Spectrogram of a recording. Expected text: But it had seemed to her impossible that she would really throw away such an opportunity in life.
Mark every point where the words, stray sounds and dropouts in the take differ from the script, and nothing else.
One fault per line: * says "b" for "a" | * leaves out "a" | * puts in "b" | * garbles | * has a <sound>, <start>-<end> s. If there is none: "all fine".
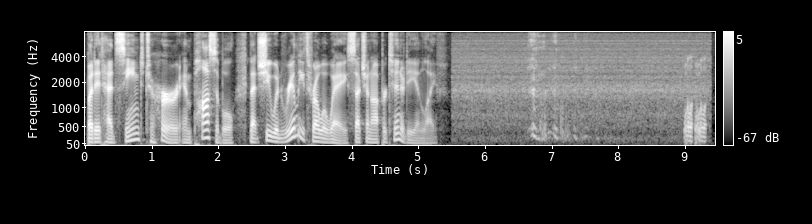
* has a cough, 6.6-7.9 s
* has a laugh, 9.0-9.3 s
